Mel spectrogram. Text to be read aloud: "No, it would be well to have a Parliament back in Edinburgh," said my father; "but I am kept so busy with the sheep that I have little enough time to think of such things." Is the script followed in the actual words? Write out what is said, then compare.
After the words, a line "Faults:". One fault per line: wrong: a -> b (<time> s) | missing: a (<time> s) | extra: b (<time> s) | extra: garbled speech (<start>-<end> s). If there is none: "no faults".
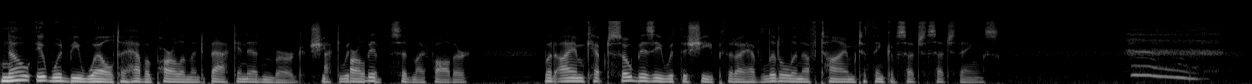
"No, it would be well to have a Parliament back in Edinburgh," [garbled] said my father; "but I am kept so busy with the sheep that I have little enough time to think of such such things."
Faults:
extra: garbled speech (3.1-3.8 s)
extra: such (9.3 s)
